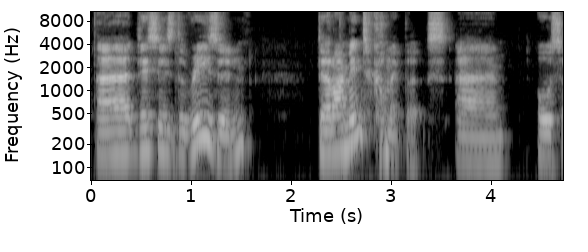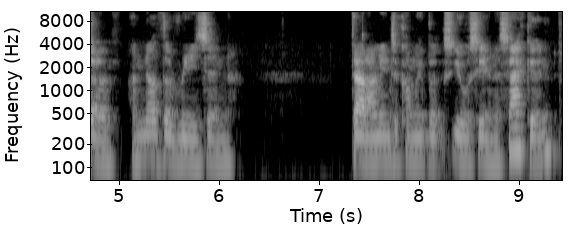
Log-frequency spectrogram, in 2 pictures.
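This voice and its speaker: A man's voice: medium pitch, moderate pace. A young man whose first language is Romanian, talking casually and hesitantly through a haul with many ums and restarts. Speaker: YouTuber showing a haul.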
